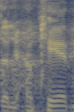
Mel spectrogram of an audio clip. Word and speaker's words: Alhokair: From our experience as Alhokair Group, I'm pronouncing my company, our group now as Alhokair, but after 2 weeks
